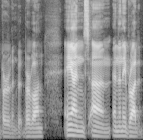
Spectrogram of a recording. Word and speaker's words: Bourbon: It's spelled Bourbon, but Bourbon.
